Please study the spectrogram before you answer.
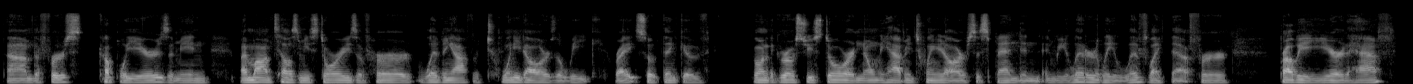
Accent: Zimbabwe; So I grew up speaking in English. The secondary language is Shona.

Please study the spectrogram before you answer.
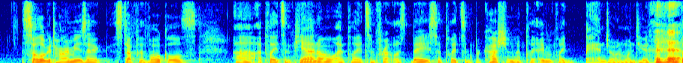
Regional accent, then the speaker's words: Montreal, Quebec, Canada; now in Prince Edward Island, Canada; Yeah, born and raised in Montreal.

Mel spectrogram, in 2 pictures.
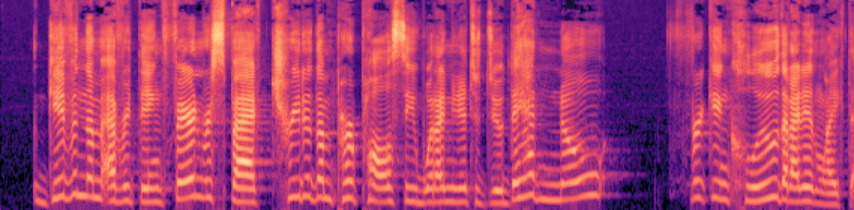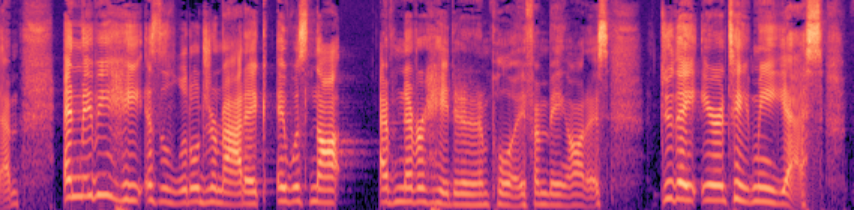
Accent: United States; I'm an American citizen. I'm from America. I was raised in the United States.

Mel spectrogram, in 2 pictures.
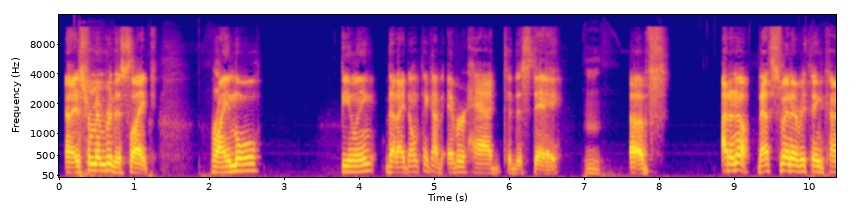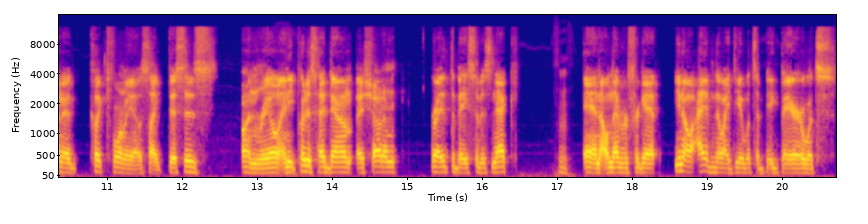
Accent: Bonners Ferry, Idaho, United States; born and raised in Bonners Ferry, Idaho

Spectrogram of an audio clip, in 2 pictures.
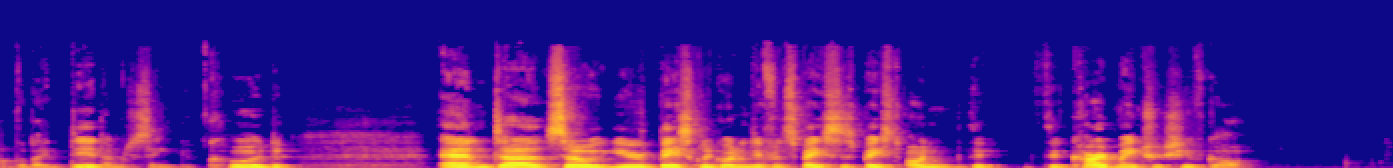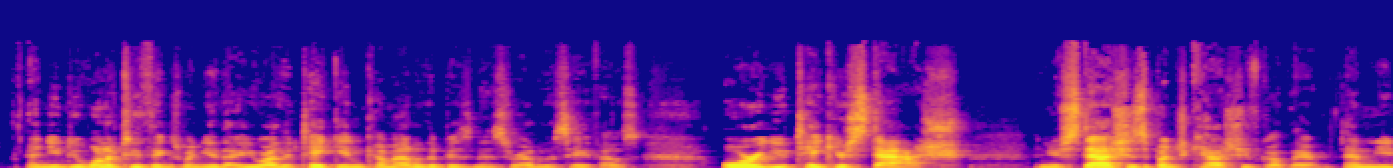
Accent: Canada; I'm still Canadian by blood, but my blood has warmed.

